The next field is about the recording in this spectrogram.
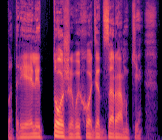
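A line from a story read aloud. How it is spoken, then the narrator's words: Through gritted teeth. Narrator (Russian): процедил Ривлекс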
